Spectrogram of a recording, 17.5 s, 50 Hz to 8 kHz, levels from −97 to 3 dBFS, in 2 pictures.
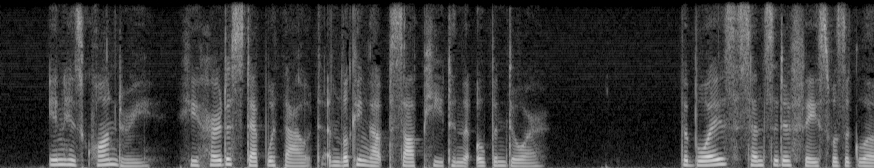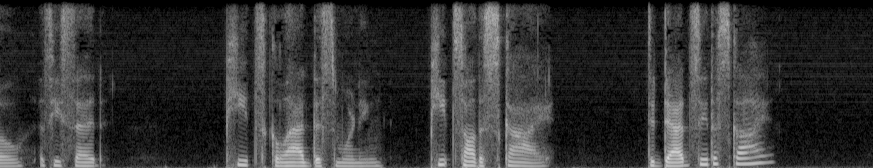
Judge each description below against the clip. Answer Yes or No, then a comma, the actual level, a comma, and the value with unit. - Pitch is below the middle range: No, medium, 180 Hz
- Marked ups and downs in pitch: No, average, 4.2 semitones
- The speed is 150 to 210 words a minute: No, slow, 135 wpm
